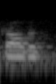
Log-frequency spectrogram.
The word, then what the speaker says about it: Qal: A given verb can occur in what they call the call form. It's spelled Q-A-L, which means the simple form.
